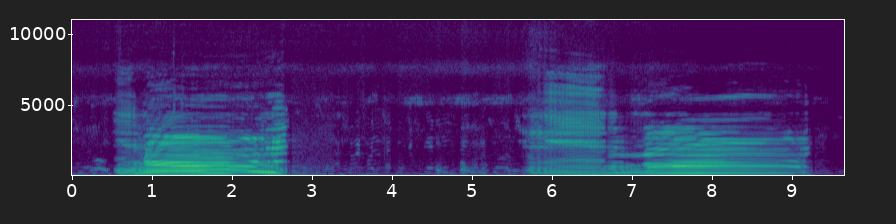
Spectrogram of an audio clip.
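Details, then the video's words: Cow in an Indian village lowing twice: a loud, sustained moo lasting about two seconds, a quiet gap with faint rustling, then a longer moo that starts rough and settles into a steady tone. "Cow Sound"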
